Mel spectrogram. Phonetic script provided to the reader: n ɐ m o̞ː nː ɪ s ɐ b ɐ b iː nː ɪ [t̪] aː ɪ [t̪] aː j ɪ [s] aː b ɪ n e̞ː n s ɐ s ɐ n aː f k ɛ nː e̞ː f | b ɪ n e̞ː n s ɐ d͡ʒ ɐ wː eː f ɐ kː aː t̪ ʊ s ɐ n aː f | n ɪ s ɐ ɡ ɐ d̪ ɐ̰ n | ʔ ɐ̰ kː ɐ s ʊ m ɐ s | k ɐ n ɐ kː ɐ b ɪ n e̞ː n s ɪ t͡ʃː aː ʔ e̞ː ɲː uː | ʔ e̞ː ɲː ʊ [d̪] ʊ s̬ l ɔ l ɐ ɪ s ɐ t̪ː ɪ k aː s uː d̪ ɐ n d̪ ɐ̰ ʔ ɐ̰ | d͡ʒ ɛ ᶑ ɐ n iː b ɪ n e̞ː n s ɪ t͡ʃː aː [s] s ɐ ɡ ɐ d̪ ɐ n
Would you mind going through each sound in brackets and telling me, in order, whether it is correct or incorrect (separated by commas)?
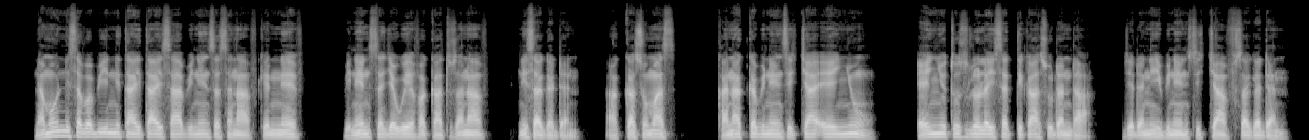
correct, correct, correct, incorrect, incorrect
